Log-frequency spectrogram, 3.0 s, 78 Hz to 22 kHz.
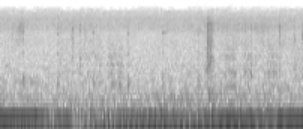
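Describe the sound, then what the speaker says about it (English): Low, steady drone of a 2019 Lexus NX300 F-Sport's turbocharged four-cylinder engine while driving, a sustained rumble with a slight dip near the start, heard close and alone without talk. "Beware of my turbocharged 4-cylinder."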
